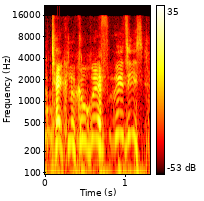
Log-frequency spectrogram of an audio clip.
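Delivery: "Technical difficulties." with "difficulties" jumping way up high; high squeak. Shown as a demonstration. Streamer mocks a glitch, squeaking "difficulties" up high.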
